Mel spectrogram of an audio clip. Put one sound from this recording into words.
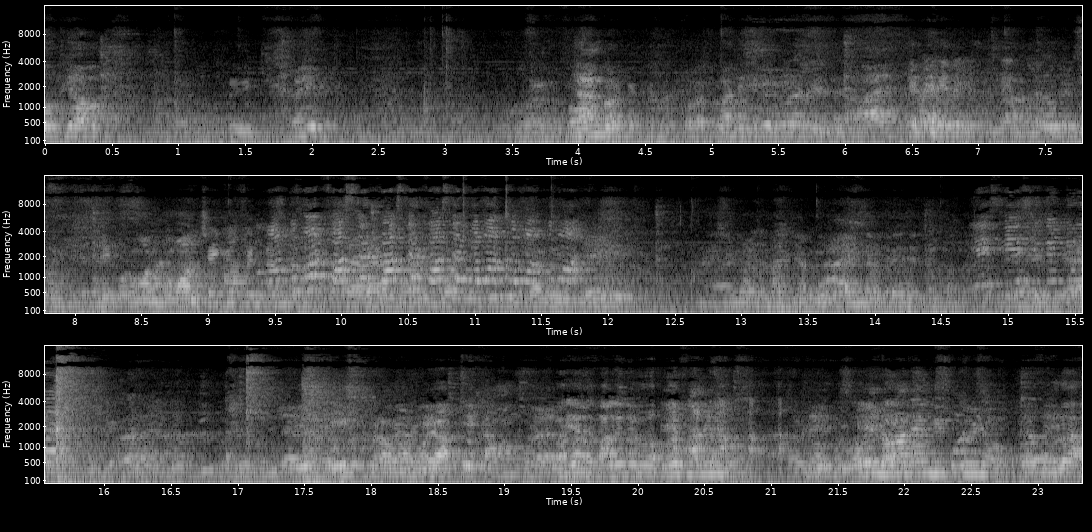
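A group of men and women nearby talk and cheer with animation.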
